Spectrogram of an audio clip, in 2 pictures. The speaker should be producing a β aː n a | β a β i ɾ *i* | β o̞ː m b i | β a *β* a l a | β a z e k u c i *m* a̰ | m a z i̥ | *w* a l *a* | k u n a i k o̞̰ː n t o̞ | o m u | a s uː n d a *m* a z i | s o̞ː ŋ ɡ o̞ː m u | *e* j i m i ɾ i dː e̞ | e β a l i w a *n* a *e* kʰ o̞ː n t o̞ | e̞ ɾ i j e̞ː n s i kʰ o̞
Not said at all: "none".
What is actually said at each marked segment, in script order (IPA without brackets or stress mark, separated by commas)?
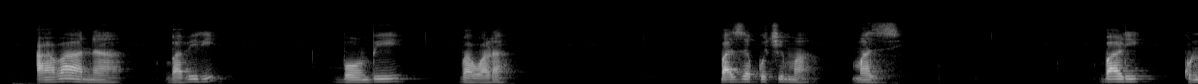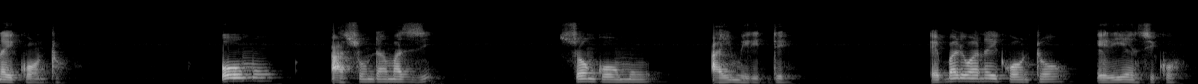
i, w, m, β, i, m, a, n, i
